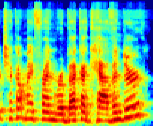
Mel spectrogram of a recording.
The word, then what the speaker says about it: Cavender: out my friend Rebecca Cavender, spelled like lavender with a C, Cavender, Rebecca Cavender writer on Instagram or Facebook.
